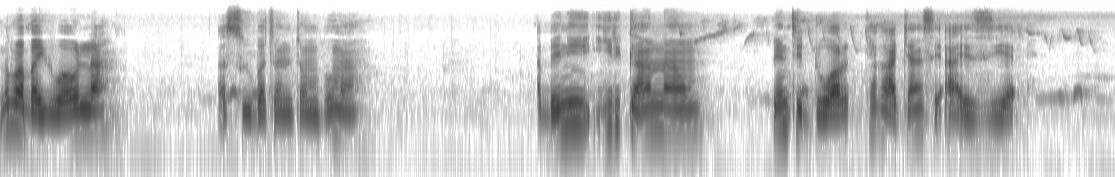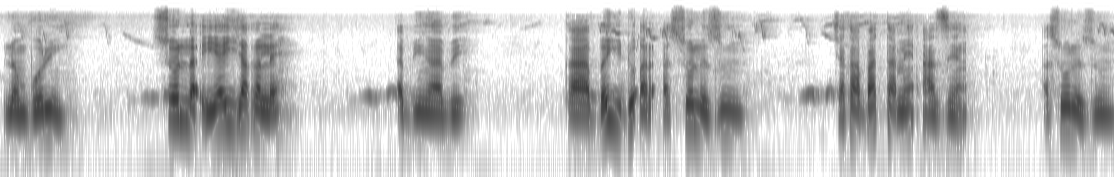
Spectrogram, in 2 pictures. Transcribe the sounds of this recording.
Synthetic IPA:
nʊ˦ba˨ba˨jʊ˨ɔ˨ʊ˦la˦ | a̰˨suː˨ba˨tʊ˨ntʊ˨mbʊ˦ma˦ | a̰˨be˦nɪ˦ji˦ɾi˦ka˨˦ŋna˦m | pe˦n˦tɪ˨dʊ˨ɔ˨ɾɪ˦t͡ʃɛ˦ka˨t͡ʃɛ˦n˦sɪ̰˨ʔa̰˨ɪ˨zɪ˨ɛ˨ | la˨mbo˦ɾi˦ŋ | so˦la˨ʔɪ˨jɛ˦ja˦ɣɪ˨lɛ˦ | a˨bi˨ŋa˨be˦ | ka˨ba˦ji˨do˦ʔa˨ɾɪ˨ʔa˨so˦la˨zũ˦ŋ | t͡ʃɛ˦ka˨ba˦ta˨mɪ˦ʔa̰˨zɪ˨ŋ | a̰˨so˦la˨zũ˦ŋ˨

